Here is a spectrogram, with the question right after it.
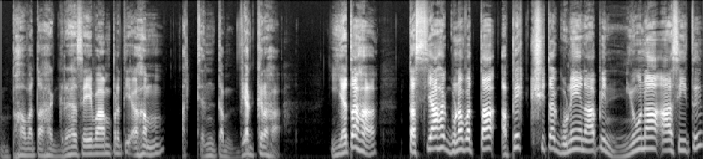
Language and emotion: Sanskrit, angry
